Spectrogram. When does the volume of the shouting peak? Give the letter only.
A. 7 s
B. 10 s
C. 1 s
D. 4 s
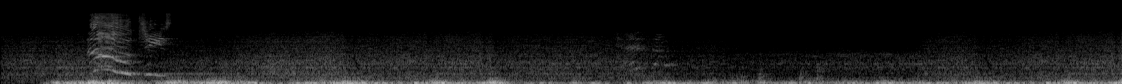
C.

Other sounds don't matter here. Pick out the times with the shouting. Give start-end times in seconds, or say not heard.
0.8-1.8, 6.2-6.8.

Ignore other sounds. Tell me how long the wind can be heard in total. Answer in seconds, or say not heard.
11 s.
